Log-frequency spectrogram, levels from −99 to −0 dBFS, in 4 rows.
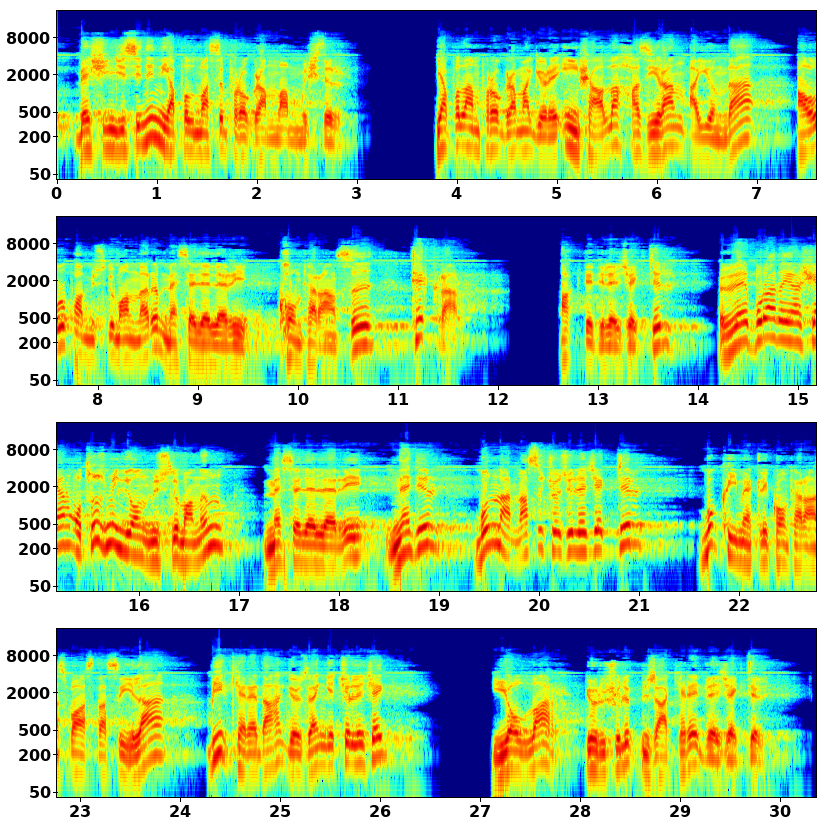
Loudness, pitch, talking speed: -13 LUFS, 135 Hz, 75 wpm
